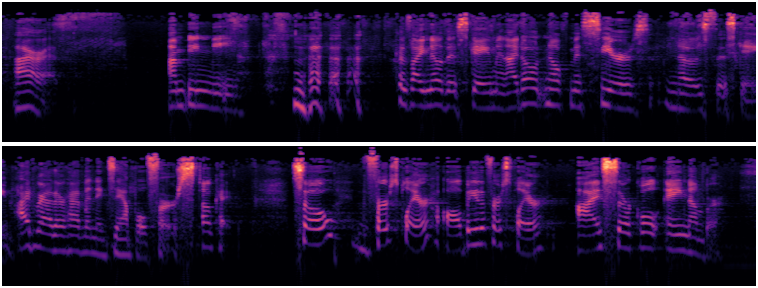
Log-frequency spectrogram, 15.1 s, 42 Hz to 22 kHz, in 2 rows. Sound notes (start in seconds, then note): 2.6 laughs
